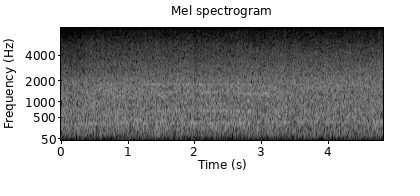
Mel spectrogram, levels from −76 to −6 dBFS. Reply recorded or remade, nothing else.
recorded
